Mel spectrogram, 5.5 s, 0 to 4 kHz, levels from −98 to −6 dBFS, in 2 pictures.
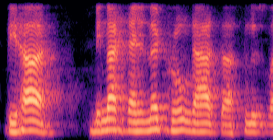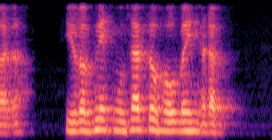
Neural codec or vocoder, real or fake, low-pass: codec, 16 kHz, 0.5 kbps, FunCodec, trained on LibriTTS, 25 frames a second; fake; 3.6 kHz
